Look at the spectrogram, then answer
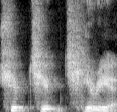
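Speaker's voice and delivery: affected, laid-on British accent. Responding to news that people love these: British voice. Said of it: "your British voice".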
